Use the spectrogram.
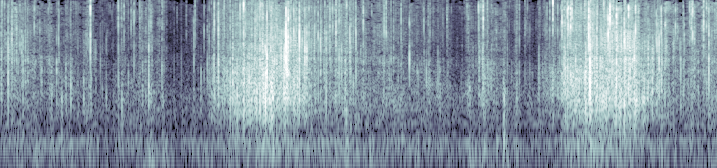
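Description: Firm slime packed with hologram sequins is squeezed, pulled into a long strand and folded by hand, giving a dense, bright crinkling and crackling texture. The sound swells in two broad waves of louder crunchy squishing, with quieter clicking and popping between them.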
